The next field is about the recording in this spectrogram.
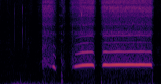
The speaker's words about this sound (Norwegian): Oi, hører du, hører du hornet? Oi. Det er turen som går, vi turer.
